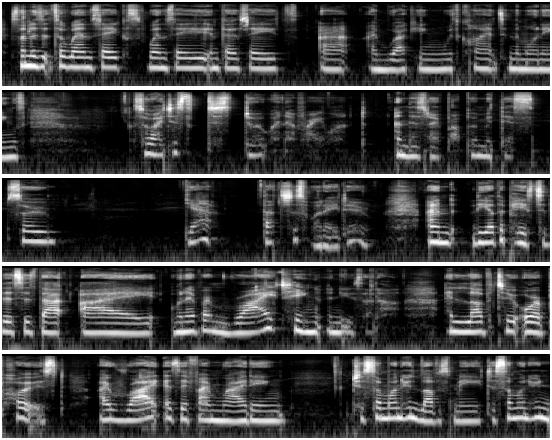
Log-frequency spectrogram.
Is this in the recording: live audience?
no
